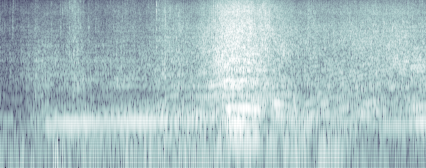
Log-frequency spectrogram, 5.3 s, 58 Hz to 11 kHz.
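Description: A blown 383 small-block 1940 Willys drag car launching at a vintage drag race, a loud sustained engine roar that swells to a peak partway through, then holds steady.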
